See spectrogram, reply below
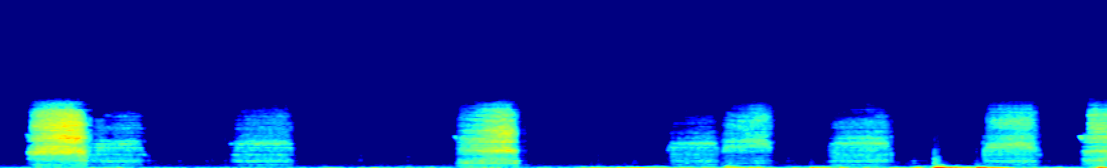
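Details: At dinner time, two-week-old Barn Owlets in a school garden box produce a rapid series of noisy, wheezing screeches, some loud and some faint, over rumbling handling and thudding sounds.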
